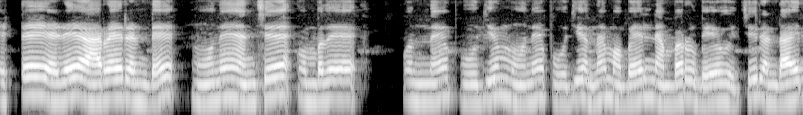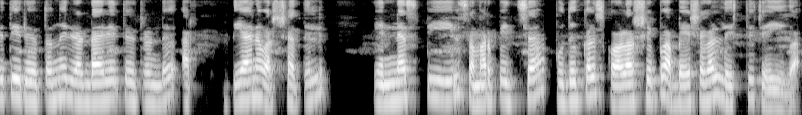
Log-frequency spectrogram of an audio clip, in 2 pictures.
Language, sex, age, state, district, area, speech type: Malayalam, female, 45-60, Kerala, Thiruvananthapuram, rural, read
